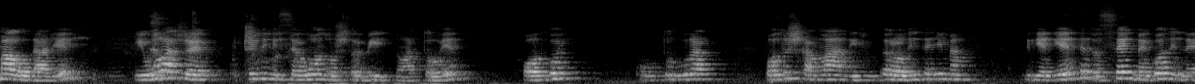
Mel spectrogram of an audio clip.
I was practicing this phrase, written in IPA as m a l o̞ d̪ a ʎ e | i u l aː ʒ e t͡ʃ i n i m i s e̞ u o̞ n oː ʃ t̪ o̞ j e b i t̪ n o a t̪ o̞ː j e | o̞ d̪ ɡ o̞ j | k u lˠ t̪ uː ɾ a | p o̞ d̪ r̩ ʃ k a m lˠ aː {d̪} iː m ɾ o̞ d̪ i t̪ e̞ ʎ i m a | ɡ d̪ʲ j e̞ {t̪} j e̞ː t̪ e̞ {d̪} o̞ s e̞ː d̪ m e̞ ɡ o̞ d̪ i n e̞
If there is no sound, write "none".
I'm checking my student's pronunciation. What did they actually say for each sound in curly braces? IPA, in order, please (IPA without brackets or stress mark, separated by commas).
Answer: d̪, d̪, d̪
